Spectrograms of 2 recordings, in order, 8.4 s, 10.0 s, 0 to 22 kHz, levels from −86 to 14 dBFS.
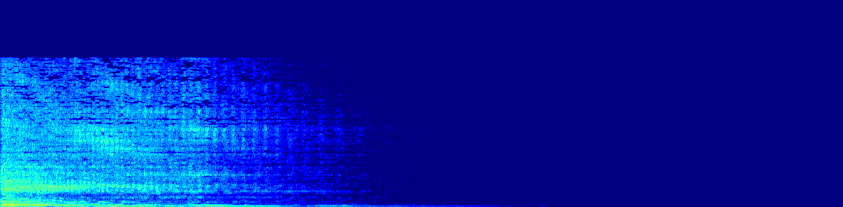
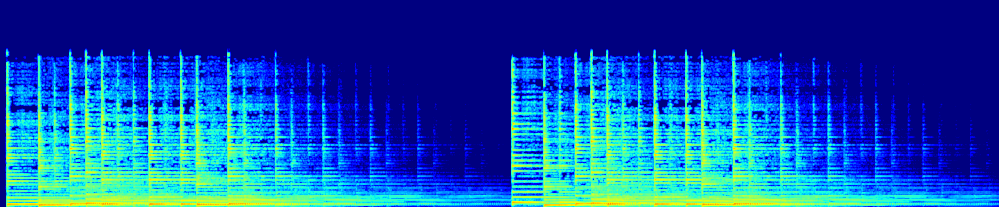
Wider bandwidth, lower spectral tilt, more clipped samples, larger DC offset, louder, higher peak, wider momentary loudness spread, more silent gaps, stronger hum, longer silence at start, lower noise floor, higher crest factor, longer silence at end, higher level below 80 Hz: about the same, 16 kHz vs 17 kHz; about the same, -2.5 dB/octave vs -1.5 dB/octave; neither; neither; second, -35 LUFS vs -18 LUFS; second, -18 dBFS vs 0 dBFS; first, 20 LU vs 17 LU; neither; neither; about the same, 0 s vs 0.05 s; first, under -90 dBFS vs -50 dBFS; about the same, 22 dB vs 20 dB; first, 4.95 s vs 0.55 s; second, -72 dBFS vs -62 dBFS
